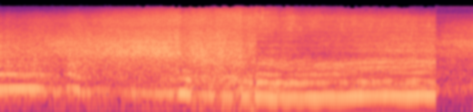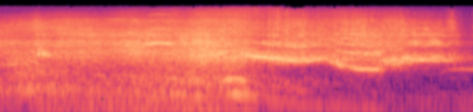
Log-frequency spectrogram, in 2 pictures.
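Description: Race car engine running hard at high revs. About six and a half seconds in there is an abrupt cut, then the car goes past with its engine note falling while the tyres squeal in wavering high tones.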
